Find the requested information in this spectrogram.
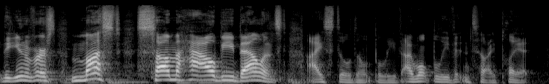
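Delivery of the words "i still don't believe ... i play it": muttered aside. Real, not acted. Skeptical aside.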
